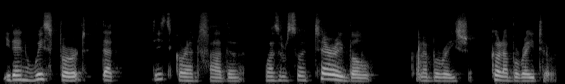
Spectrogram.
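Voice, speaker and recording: A middle-aged woman with a Belgian French accent delivers a lecture built from personal anecdotes. She speaks in a measured, reflective way, pausing often and reworking her phrasing mid-sentence. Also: fairly low pitch, darkish tone. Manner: reflective, measured, with pauses and self-corrections. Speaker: professor giving a talk.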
